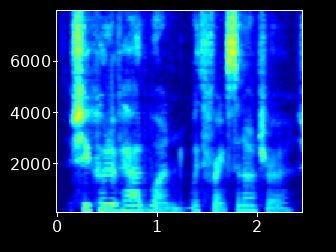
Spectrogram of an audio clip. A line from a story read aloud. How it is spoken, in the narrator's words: she said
